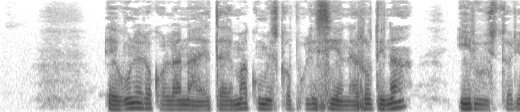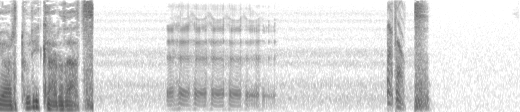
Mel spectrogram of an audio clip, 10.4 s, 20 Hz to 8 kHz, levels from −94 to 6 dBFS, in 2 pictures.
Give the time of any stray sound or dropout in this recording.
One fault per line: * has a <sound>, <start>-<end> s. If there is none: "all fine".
* has a laugh, 6.9-8.0 s
* has a chirp, 9.1-9.3 s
